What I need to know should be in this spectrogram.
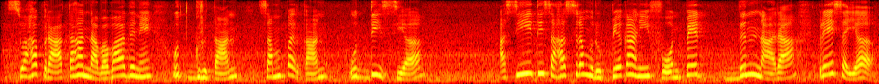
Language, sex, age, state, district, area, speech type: Sanskrit, female, 18-30, Odisha, Ganjam, urban, read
